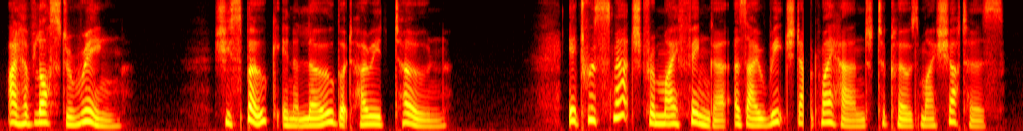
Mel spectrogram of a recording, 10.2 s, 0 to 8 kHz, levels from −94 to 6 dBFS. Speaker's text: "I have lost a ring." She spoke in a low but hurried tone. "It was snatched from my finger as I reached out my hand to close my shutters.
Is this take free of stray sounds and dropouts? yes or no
no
